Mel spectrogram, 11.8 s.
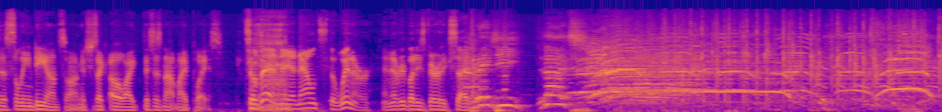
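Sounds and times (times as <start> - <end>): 
speech: 0.0 - 7.6
audience cheering and applauding: 7.0 - 11.7.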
